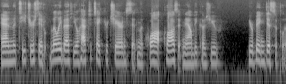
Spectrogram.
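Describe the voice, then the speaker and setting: Against a quiet background, a woman with an American accent and a fairly low pitch talks at a fairly quick pace in a monotone, flat intonation. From West Virginia, Greenbrier County (Lewisburg). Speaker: interviewee telling life story. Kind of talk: oral history storytelling.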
